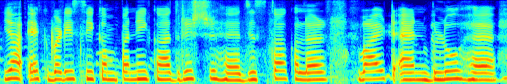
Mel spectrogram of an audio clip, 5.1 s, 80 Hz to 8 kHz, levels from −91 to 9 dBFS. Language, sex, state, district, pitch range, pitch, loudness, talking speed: Hindi, female, Jharkhand, Palamu, 245-270 Hz, 255 Hz, -13 LUFS, 165 wpm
